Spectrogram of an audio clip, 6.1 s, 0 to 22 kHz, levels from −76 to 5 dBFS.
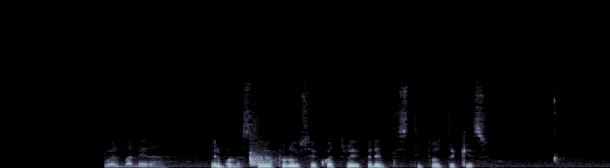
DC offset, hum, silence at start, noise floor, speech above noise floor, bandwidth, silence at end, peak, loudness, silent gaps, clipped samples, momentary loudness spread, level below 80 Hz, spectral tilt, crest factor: under 0.1%; none; 1.05 s; -60 dBFS; 40 dB; 11 kHz; 0.55 s; -2 dBFS; -21 LUFS; none; under 0.1%; 21 LU; -60 dBFS; -8.5 dB/octave; 20 dB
